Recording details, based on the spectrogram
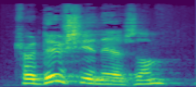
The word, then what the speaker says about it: traducianism: Pre-existence, so pre-existentism, traducianism, that's a soft C, and creationism.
